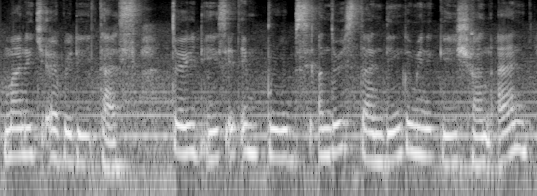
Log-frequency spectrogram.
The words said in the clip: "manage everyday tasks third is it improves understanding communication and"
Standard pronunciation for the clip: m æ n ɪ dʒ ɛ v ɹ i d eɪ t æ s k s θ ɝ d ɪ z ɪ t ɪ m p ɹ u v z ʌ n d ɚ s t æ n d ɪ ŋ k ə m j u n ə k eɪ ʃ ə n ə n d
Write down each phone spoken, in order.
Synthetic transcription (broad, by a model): m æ n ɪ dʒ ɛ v i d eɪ t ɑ s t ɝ d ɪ s ɪ t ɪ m p ɹ u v s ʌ n d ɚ s t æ n d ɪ ŋ k ə m j u n ə k eɪ ʃ ə n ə n d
